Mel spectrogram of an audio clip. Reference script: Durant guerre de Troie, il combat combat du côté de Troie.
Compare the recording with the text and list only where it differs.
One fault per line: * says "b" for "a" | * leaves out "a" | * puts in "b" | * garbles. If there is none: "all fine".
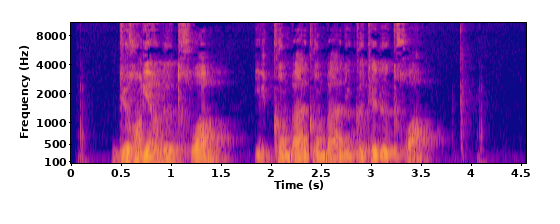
all fine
